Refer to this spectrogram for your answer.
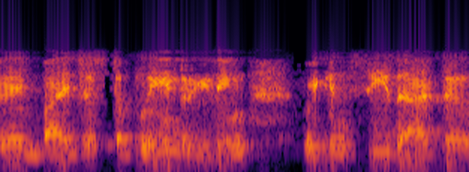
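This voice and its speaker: A man's voice at a moderate pace, with noticeable background noise. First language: not English. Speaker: caller asking questions. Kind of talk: live debate. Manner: halting, many fillers.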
